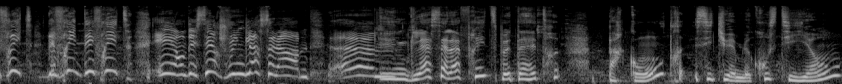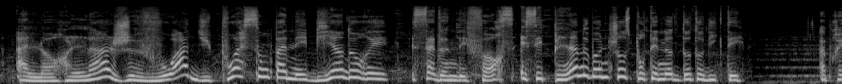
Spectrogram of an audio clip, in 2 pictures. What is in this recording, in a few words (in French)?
MEDLEY VOIX MAMAN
